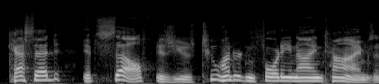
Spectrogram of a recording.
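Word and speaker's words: chesed (חסד): Today, we're looking at the ancient Hebrew word chesed, or hesed, pronounced chesed, it's a masculine noun, by the way.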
